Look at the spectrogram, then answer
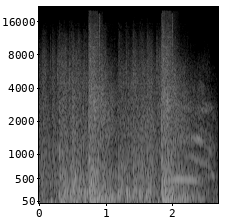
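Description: Loud rifle shots in a WW2 fort-siege video game, two sharp blasts about a second apart against a dense backdrop of ongoing battle noise and scattered gunfire.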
